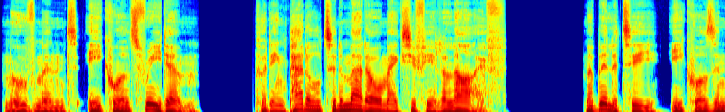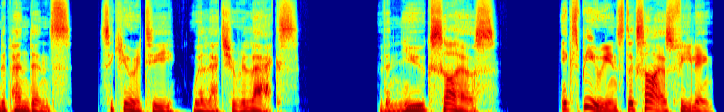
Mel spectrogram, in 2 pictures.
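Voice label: British English, Sanft; Xios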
